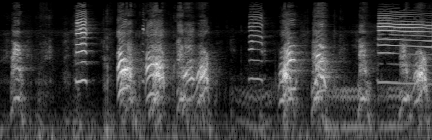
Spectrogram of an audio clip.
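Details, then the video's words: Toy Pomeranians yap at a whistle. Shrill, hoarse barks come in quick succession, with short whistle notes at the start and a steady whistle tone sounding at the close. "Pomeranian Toy Pom dogs barking at a whistle"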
